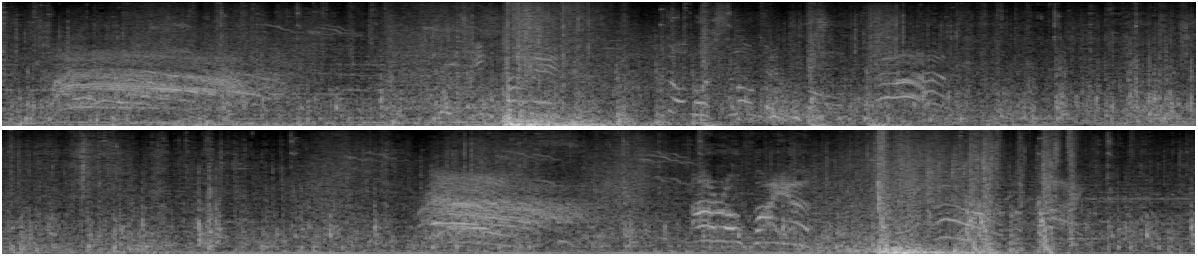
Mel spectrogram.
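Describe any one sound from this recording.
A heavy wooden cart rumbles over the ground.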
